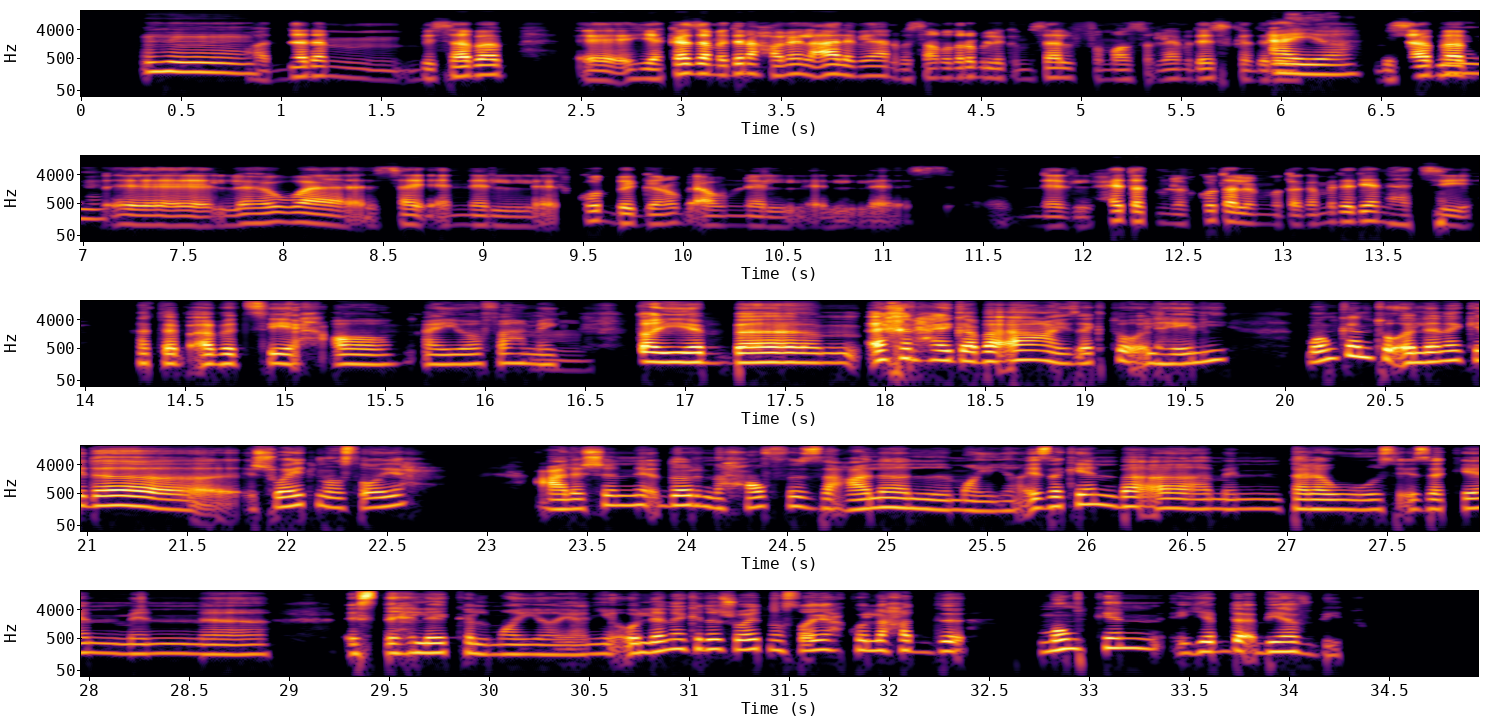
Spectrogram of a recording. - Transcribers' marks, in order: none
- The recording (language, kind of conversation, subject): Arabic, podcast, ليه الميه بقت قضية كبيرة النهارده في رأيك؟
